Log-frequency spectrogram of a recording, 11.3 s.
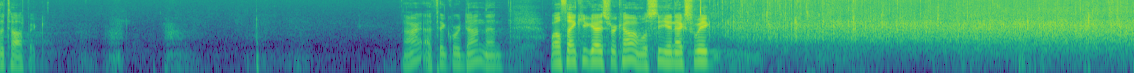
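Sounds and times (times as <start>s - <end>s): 
speech: 0.0s - 0.5s, 4.0s - 7.6s
audience applause: 7.0s - 11.3s.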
